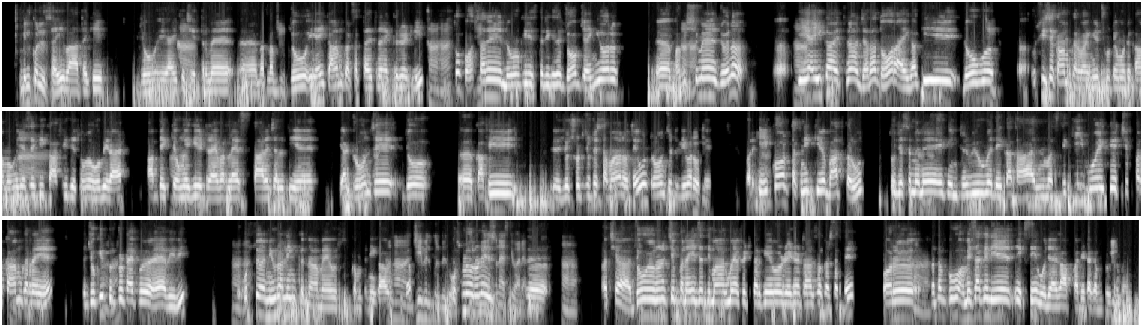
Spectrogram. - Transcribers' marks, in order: static; distorted speech; in English: "एक्यूरेटली"; in English: "जॉब"; in English: "ड्राइवरलेस"; in English: "डिलीवर"; in English: "इंटरव्यू"; in English: "प्रोटोटाइप"; in English: "डाटा ट्रांसफर"; in English: "सेव"
- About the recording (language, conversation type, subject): Hindi, unstructured, वैज्ञानिक खोजों ने हमारे जीवन को किस तरह बदल दिया है?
